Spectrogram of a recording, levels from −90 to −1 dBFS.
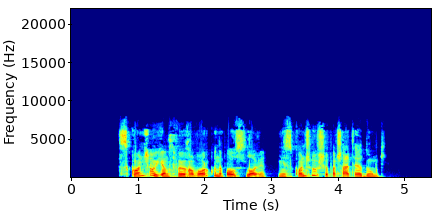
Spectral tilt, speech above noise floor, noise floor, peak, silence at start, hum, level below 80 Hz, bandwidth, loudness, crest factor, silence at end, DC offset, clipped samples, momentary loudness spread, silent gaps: -6.5 dB/octave; 72 dB; -87 dBFS; 0 dBFS; 0.75 s; none; -56 dBFS; 7.4 kHz; -16 LUFS; 16 dB; 0.8 s; under 0.1%; under 0.1%; 11 LU; none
